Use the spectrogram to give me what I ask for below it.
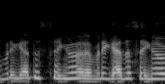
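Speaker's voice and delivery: high, tearful, sobbing through the words. Retelling a girl thanking her father over and over, imitating someone crying. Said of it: "Aí ela fica chorando".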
